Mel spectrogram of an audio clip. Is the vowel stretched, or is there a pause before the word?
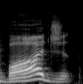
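stretched vowel. The first vowel is stretched long and loud. The speaker calls it wrong. "we don't make the vowel big. We don't say budget"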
